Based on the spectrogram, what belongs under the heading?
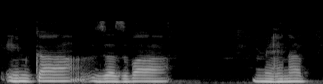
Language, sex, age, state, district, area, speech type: Urdu, male, 30-45, Bihar, Gaya, urban, spontaneous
